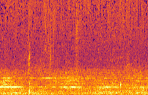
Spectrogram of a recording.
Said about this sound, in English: Pausing for aeroplanes.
